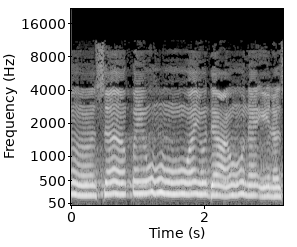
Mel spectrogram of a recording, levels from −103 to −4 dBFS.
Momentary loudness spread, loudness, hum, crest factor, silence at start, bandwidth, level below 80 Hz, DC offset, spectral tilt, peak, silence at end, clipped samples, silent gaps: 2 LU; -17 LUFS; none; 12 dB; 0 s; 11 kHz; -62 dBFS; under 0.1%; -6 dB/octave; -4 dBFS; 0 s; under 0.1%; none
